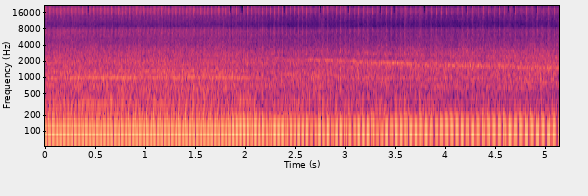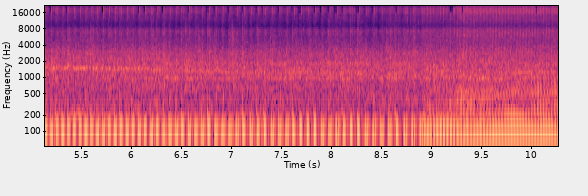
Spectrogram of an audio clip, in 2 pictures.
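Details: 1972 Wheel Horse Raider 12 lawn tractor, stored 15 years in a shed: single-cylinder holds a loud steady high-pitched drone far above idle, never settling; owner thinks the governor isn't working, revving way too much.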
